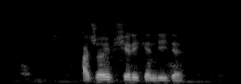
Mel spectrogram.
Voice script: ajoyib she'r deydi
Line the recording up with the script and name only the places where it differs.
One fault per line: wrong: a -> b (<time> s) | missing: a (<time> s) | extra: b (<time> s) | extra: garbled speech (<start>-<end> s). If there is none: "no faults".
extra: ekan (1.4 s)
